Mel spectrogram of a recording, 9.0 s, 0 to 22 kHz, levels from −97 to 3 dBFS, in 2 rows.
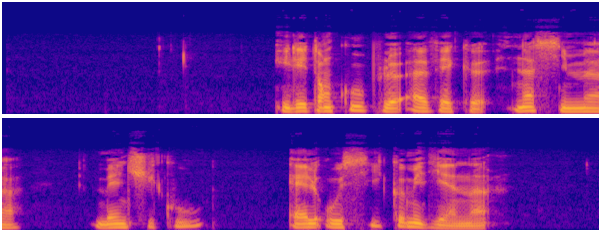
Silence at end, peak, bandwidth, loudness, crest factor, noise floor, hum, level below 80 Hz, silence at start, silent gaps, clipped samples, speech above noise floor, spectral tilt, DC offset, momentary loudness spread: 0.85 s; -2 dBFS; 7.6 kHz; -21 LUFS; 22 dB; -74 dBFS; none; -56 dBFS; 2.05 s; none; under 0.1%; 53 dB; -5.5 dB/octave; under 0.1%; 18 LU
